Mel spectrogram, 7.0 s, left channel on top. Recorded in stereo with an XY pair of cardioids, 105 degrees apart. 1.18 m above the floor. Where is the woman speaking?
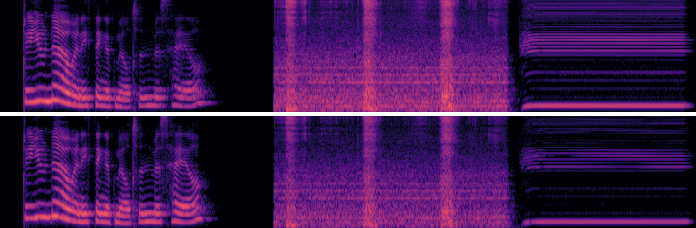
20° left, 0.8 m; by 2.1 s 70° right, 1.0 m.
